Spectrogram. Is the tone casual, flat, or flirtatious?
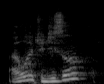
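flirtatious. It is said in a teasing, flirtatious way. "Quand c'est une meuf, vous le dites pas comme ça"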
